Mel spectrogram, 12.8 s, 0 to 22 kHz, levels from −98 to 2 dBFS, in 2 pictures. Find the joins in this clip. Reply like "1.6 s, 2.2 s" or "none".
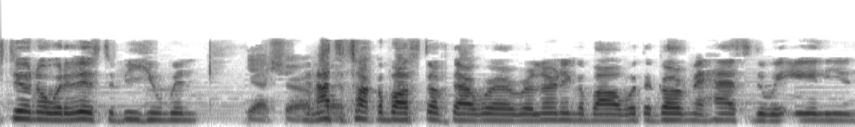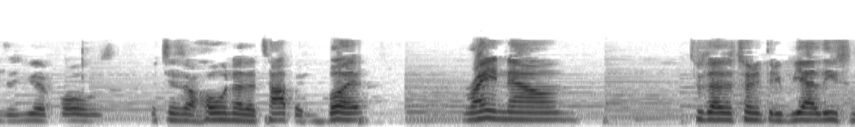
none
